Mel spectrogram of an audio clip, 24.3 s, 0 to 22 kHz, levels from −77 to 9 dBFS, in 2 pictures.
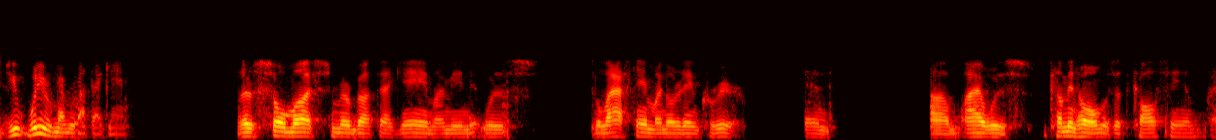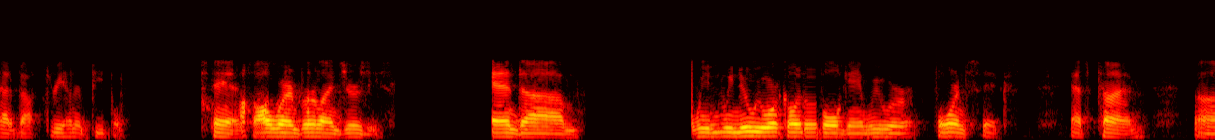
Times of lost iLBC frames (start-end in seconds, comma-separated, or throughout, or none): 0.73-0.79, 4.96-5.10, 20.09-20.38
